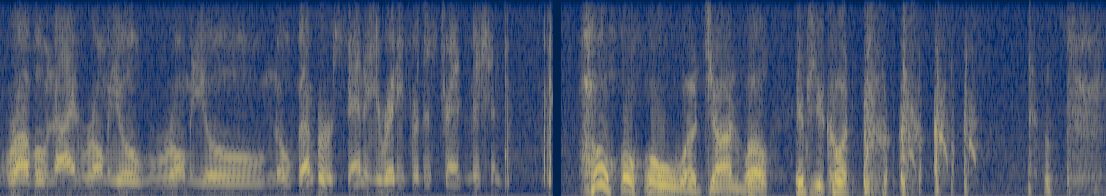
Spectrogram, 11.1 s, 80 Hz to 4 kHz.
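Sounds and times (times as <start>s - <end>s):
speech: 0.2s - 2.3s, 3.1s - 8.7s
hoarse coughs over a narrow-band radio link: 8.6s - 11.0s
throat clearing over a narrow-band radio link: 8.6s - 11.0s.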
